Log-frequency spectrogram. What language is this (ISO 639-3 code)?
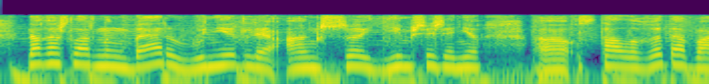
kaz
